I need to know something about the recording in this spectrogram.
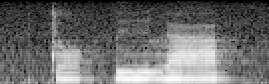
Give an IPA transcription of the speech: t ɔ˨ k͡p e˧ l a˧

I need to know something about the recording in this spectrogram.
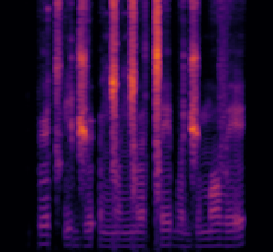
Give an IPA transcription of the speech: p ʏ t͡sʼ i d͡ʒ ʏ ʔ ɵ ŋ͡ǀ ɵ ŋ͡ǀ ɵ ɐ̯ ǀ e b ʌ d͡ʒ ʏ m ɔ v e

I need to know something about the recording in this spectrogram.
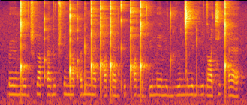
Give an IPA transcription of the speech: ɽ øː ŋ͡ǃ eː d ʈ͡ʂʰ ɯː qʼ i ɖ y ʈ͡ʂʰ e ŋ͡ǃ y qʼ i ɖ o ŋ͡ǃ æ ǃʼ ɑ ǃ æ d kʼ y ǃʼ ɑ ɡ͡ǃ e d ʔ y m eː m y d ɖʱ u ŋ͡ǀ iː ɖʱ i d ɑ t͡ɕ ɯ ǃʼ æ

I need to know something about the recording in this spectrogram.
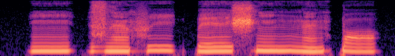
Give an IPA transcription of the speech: ĩ˧ | z ɛ̃˧ f iː˦˨ k͡p eː˦ ʃ ĩ˧ ŋ ɛ̃˨˦ k͡p ɔ˧

